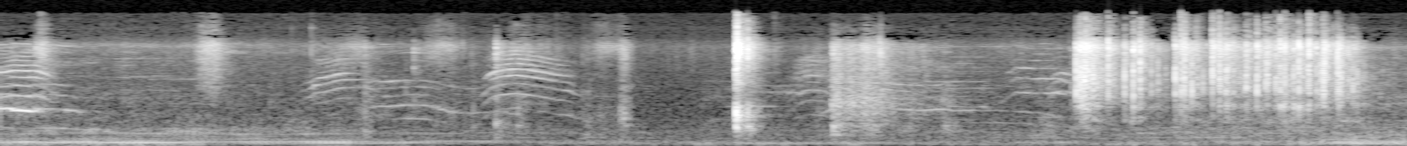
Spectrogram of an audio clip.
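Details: Cats eating together, including little cats and an impatient new white cat; a string of arched meows early on, then a sharp knock, and a stretch of clattering, scraping noise toward the end over a low hum.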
